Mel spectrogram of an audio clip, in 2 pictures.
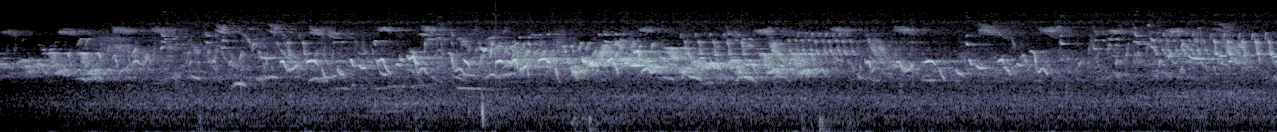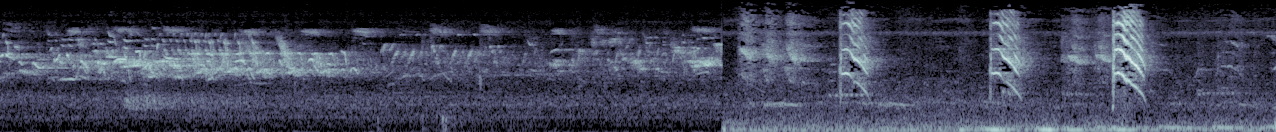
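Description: Dense chorus of small birds chirping and twittering for about twenty seconds. Then, near the end, a few loud, harsh squawks from a blue-and-yellow macaw.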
